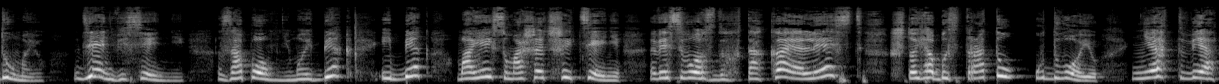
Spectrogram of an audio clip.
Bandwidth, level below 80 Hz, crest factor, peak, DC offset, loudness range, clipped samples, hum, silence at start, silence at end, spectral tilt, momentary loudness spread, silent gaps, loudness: 15.5 kHz; -70 dBFS; 16 dB; 0 dBFS; under 0.1%; 2 LU; under 0.1%; none; 0 s; 0.05 s; -3.5 dB/octave; 13 LU; none; -17 LUFS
